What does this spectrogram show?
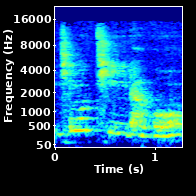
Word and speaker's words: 디모데: 디모데는 티모티라고 원어 발음이 그렇게 되어 있습니다.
